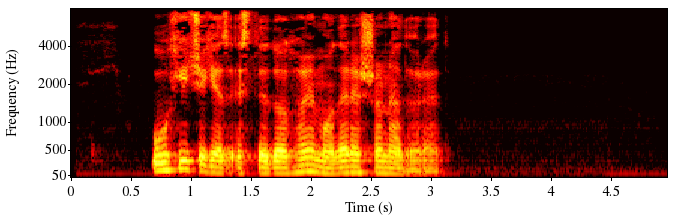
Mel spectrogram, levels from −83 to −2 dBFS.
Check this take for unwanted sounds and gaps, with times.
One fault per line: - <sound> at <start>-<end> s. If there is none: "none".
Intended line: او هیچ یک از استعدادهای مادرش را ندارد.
none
